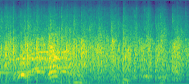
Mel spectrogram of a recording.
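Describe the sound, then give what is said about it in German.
Audience applause welcomes a guest at a church service, a steady wash of clapping hands that holds for several seconds while a voice speaks over it. “But why don't we give him a huge big welcome as he comes”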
